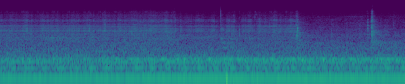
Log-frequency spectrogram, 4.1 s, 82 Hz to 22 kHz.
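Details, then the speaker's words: Vintage General Electric 3-speed reversible box fan, once nearly seized, running after years unused: low steady hum with faint rattly buzz and no speed change; sluggish motor, dry bearings needing oil, emblem vibrating. "yeah that's about how I remember it ran it definitely could use some oil"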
